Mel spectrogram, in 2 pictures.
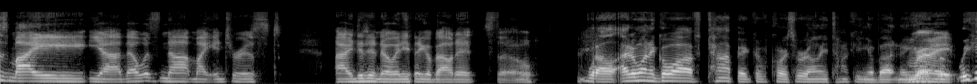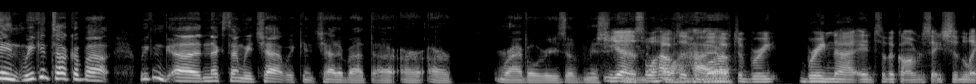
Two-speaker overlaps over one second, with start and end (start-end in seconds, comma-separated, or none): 15.8-17.1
